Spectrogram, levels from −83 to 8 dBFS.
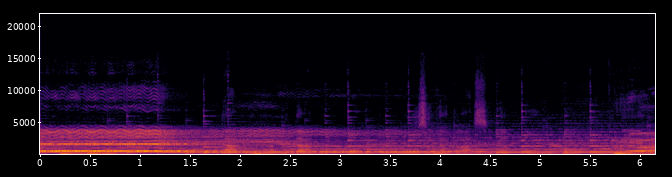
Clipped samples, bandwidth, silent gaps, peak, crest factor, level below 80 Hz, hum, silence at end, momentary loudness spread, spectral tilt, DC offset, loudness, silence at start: under 0.1%; 11 kHz; none; -8 dBFS; 16 dB; -58 dBFS; none; 0 s; 15 LU; -5.5 dB/octave; under 0.1%; -25 LUFS; 0 s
